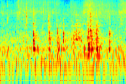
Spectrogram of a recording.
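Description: A spoon stirring risotto in a hot pan, soft irregular scrapes and clicks every half second or so over a steady sizzling hiss, close and unaccompanied by talk.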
